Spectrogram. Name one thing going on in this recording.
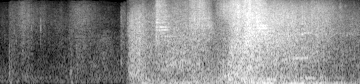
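A loud crashing blow lands.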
